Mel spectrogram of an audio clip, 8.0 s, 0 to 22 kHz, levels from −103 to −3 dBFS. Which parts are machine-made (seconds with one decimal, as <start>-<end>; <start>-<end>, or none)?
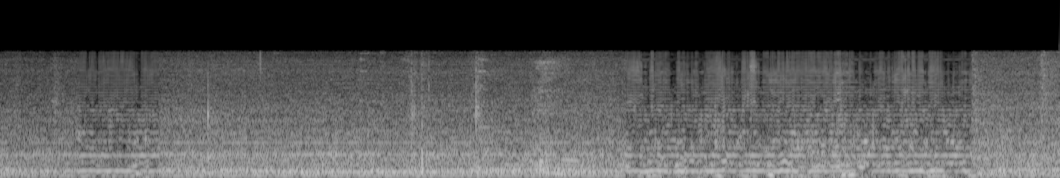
0.6-1.2; 4.7-7.3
